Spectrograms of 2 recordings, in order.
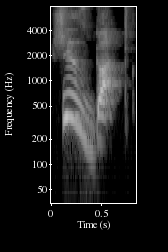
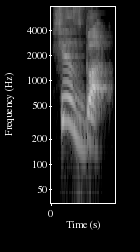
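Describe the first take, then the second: First: The word 'has' merges into 'she'. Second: The word 'has' is a separate syllable.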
